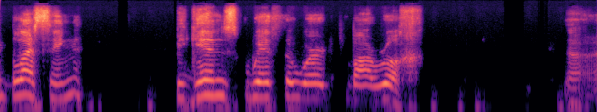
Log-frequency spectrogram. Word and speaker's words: Baruch: Since it's at the end of the word, and they don't want you to think there's another vowel missing, we have that shva there, which I told you before you weren't going to have, usually at the end of a word, but I lied. All right. But in any case, it's not pronounced.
